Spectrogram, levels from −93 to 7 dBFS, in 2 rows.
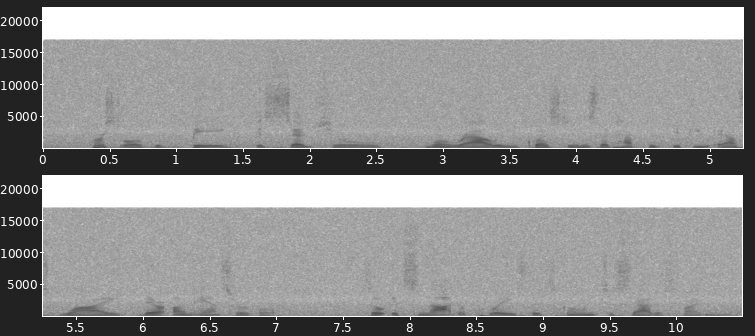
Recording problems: hiss; loud; throughout; 3 dB below the speech

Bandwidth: 17 kHz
